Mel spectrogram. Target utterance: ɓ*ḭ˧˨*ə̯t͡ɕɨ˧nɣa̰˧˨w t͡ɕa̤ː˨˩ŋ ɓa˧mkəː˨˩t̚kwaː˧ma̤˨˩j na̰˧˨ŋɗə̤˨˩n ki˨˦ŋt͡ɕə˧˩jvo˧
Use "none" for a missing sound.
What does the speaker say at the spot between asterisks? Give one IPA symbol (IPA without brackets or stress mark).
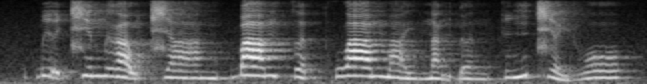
ḭ˧˨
